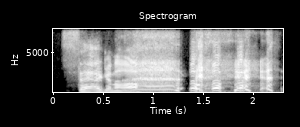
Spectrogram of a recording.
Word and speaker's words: Saginaw: Saginaw.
